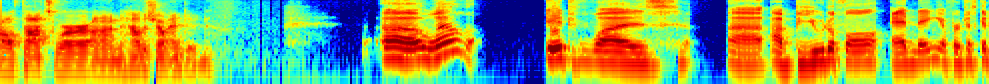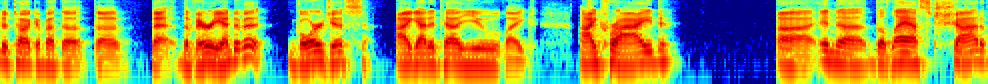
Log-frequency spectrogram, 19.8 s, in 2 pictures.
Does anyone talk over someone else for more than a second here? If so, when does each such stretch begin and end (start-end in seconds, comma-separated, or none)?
none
